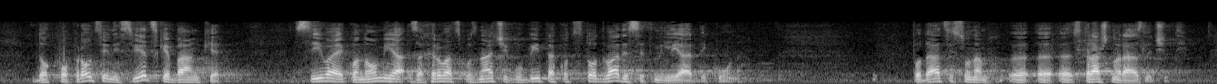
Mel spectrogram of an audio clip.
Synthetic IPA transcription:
d̪o̞k̚po̞pɾo̞t̪sje̞nisʋje̞t̪ske̞baŋkʰe̞̰ | siːʋaeko̞no̞mijazaxr̩ʋaːt̪skuznaːt͡ʃiɡubit̪akod̪st̪o̞ːd̪ʋaːd̪e̞se̞t̪milijaɾd̪ikṵːna̰ | po̞d̪aːt̪sisunam | st̪ɾaːʃnoɾaːzlit͡ʃi̥t̪i̥

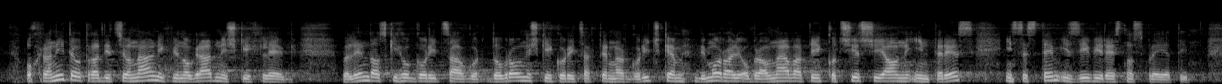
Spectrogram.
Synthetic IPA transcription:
ɔxɾaniːt̪ɛwt̪ɾad̪it̪siɔnaːlnixʋinɔɡɾaːd̪niʃkixleːɡ | ʋəlend̪awskixɡɔɾiːt̪saxd̪ɔbɾɔwniʃkiɣɡɔɾiːt̪saxt̪ɛɾnaɾɡɔɾit͡ʃkɛmbimoːɾaliɔbɾawnaːʋat̪ikɔt̪ʃiɾʃijawniʔint̪ɛɾeːs | insɛst̪emiziːʋiɾeːsnɔspɾɛjeːt̪i

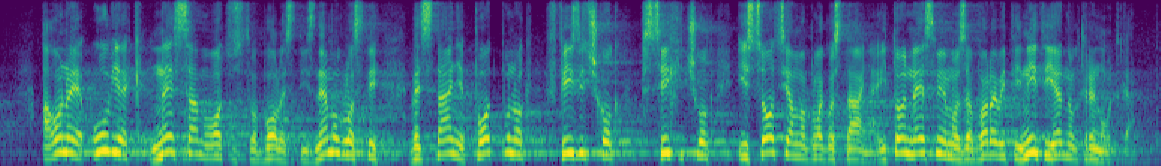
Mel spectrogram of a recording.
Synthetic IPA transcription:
ao̞no̞je̞ʔuʋje̞kne̞samo̞o̞t̪sust̪ʋo̞bo̞le̞st̪iːzne̞moɡlo̞st̪iʋe̞t͡ɕst̪aːɲe̞po̞t̪̚puno̞ɡ | fizit͡ʃko̞ɡpsixit͡ʃko̞ɡiso̞t̪sijalˠno̞ɡ̚blˠaɡo̞st̪aːɲa̰it̪o̞ːne̞smije̞mo̞zabo̞ɾaʋit̪init̪ije̞d̪no̞ɡ̚t̪ɾe̞nṵːt̪ka̰

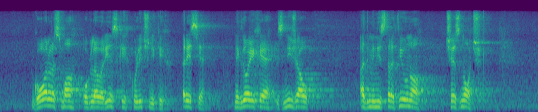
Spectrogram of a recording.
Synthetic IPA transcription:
ɡɔʋɔːɾlsmɔɔɡlaʋaɾinskixkɔlit͡ʃnikixɾeːsjɛ | nɛɡd̪oːjixjɛzniːʒaw | ad̪minist̪ɾat̪iwnɔt͡ʃɛznoːt͡ʃ

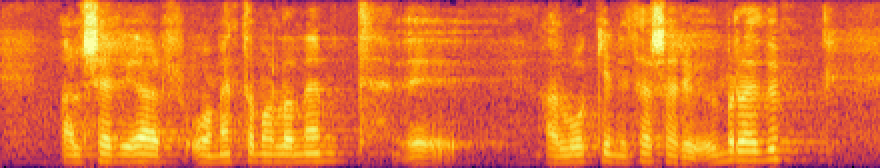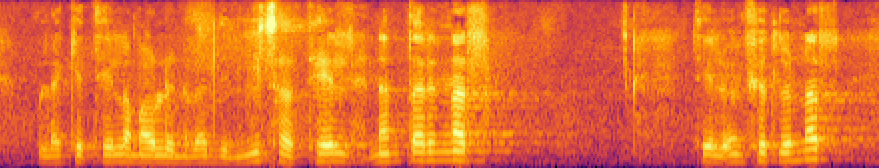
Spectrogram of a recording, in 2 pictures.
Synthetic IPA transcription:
alsɛɾjaɾɔɣmɛn̥t̪amaːwlaɾnɛmt̪ | aðlɔːcɪniθɛsːaɾiʏmɾajðʏ | ɔɣlɛcːɪt̪ʰɪlamaːwlɪnːʏvɛɾðɪviːsaðt̪ʰɪlnɛmt̪aɾɪnːaɾ̥ | t̪ʰɪlʏmfjœt̪lʏnːaɾ̥

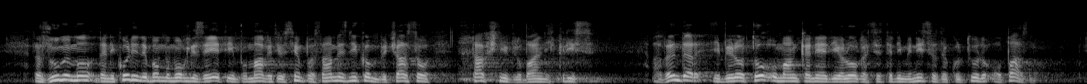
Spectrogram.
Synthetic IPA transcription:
ɾazumɛmɔd̪anikoːlinɛboːmɔmɔːɡlizajeːt̪iːnpɔmaːɡat̪iwsempɔsaːmɛznikɔmʋət͡ʃaːsɔt̪aːkʃniɣɡlɔbaːlnixkɾis | aʋənd̪aɾjɛbiloːt̪oːʔumaŋkanjɛd̪ialoːɡasest̪ɾaniminist̪ɾzakult̪uːɾɔʔɔpaːznɔ

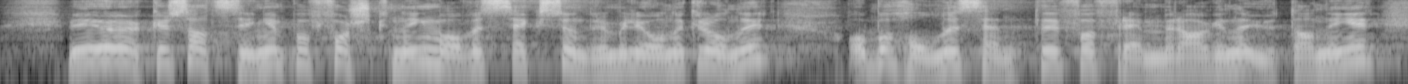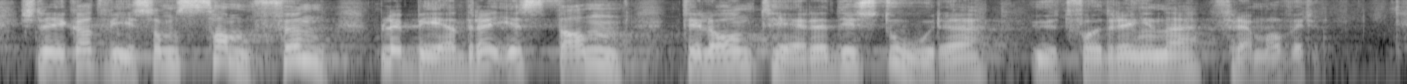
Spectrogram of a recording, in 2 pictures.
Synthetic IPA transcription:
ʋɪøːkəʂɑt̪sɪŋənpʰɔfɔʂknɪŋmɛoːʋəɾsɛkshʉnd̪ɾəmɪlɪuːnəɾkʰɾuːnəɾ | ʔɔbəhɔlːəsɛnt̪əɾfɔɾfɾɛmɾɑːɡənəʉːt̪̚d̪ɑnːɪŋəɾʂɭiːkɑt̪ʋɪsɔmsɑmfʉnb̥lɛbeːd̪ɾəɪst̪ɑnt̪ʰɪlɔhɔnt̪ʰeːɾəd̪ɪst̪uːɾəʉːt̪fɔɾd̪ɾɪŋənəfɾɛ̰mːo̰ːʋəɾ

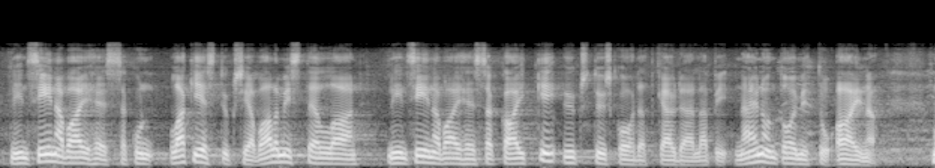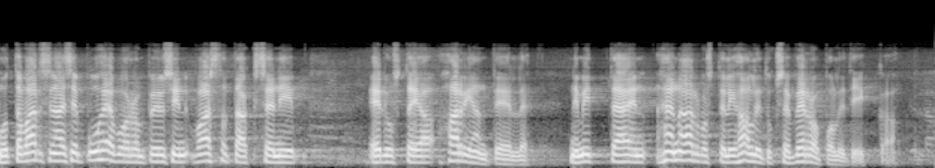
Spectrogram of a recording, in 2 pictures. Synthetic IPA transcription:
ninsiːnæʋɑiheːsːɑkunlɑkiesit̪yksiæʋɑlmist̪elːɑːn | niːnsiːnæʋɑiheːsːɑkɑikːiyksi̥t̪yiskohdɑt̪kæydæ̰ːllæpḭnæinont̪oimit̪ːṵʔɑinɑ̰ | mut̪ːɑʋɑrsinɑisempuheʋuorompyːsinʋɑst̪ɑt̪ɑkseni | edust̪ɑjɑhɑrjɑnt̪eːlːe | nimit̪ːæinhænɑrʋost̪elihɑlːit̪ukseʋʋeropolit̪ḭːkːɑ̰ː

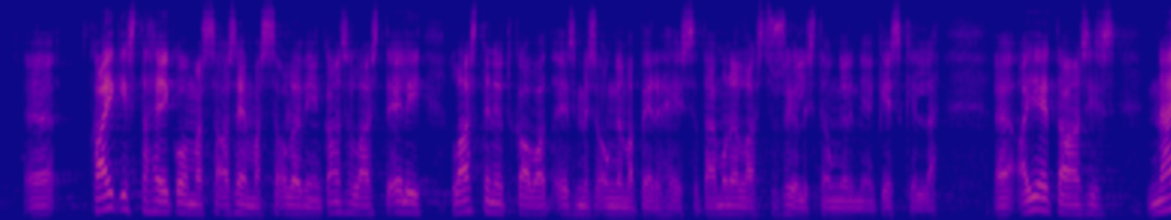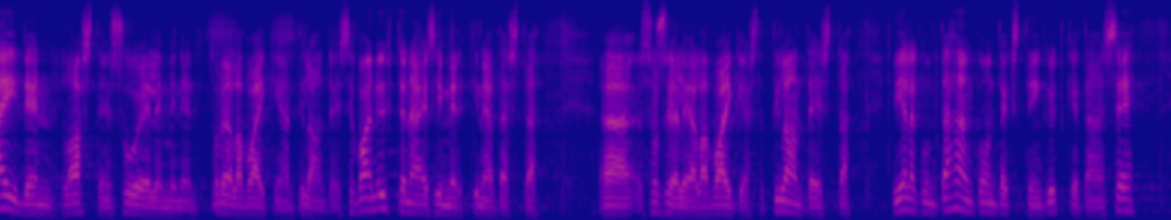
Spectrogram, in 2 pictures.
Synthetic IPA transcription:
ʔəː | kɑikist̪ɑheikoimːɑsːɑɑsemɑsːɑoleʋieŋkɑnsɑlɑist̪eelilɑst̪enjot̪kɑoʋɑt̪ensimːesoŋːelmɑperheisːæt̪ɑimonelːɑˑist̪sosiɑlːist̪eoŋːelmieŋkeskelːæ | ʔɑ̰jet̪ɑːnsis | næidenlɑst̪ensuojeleminent̪odelːɑʋɑikeɑnt̪ilɑnt̪eːseʋɑinyht̪enæesimerkːinæt̪æst̪æː | so̞siɑliɑlːɑʋɑikeɑst̪ɑt̪ilɑnt̪eːst̪ɑʋielækunt̪æɦæŋkont̪ekst̪iːŋkyt̪ket̪æːnse

